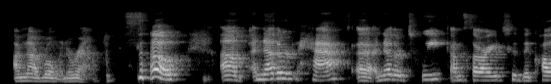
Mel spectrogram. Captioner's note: laughs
